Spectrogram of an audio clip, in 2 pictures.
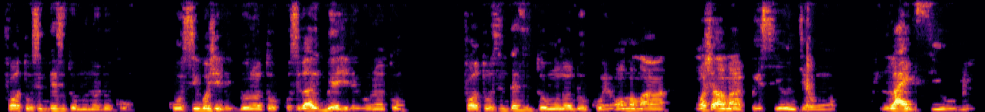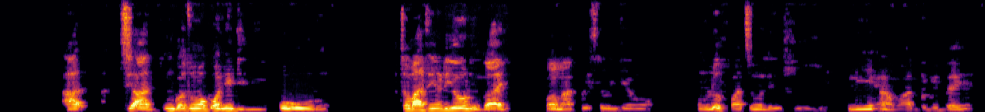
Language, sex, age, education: Yoruba, male, 46-60, tertiary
